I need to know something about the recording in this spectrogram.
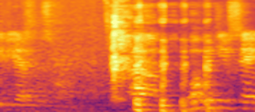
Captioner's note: laughs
